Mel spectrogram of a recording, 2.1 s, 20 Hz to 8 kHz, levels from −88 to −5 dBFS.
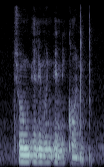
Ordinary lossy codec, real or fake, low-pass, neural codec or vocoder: AAC, 48 kbps; real; 7.2 kHz; none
